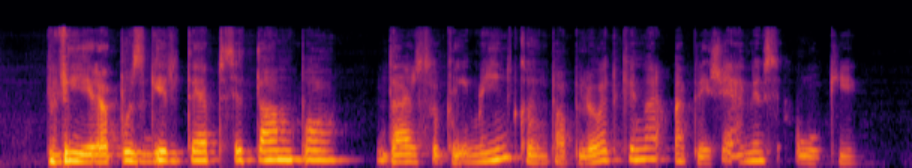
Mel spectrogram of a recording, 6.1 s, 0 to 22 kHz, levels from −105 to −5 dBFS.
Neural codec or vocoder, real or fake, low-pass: codec, 24 kHz, 1.5 kbps, HILCodec; fake; 10.8 kHz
